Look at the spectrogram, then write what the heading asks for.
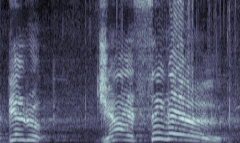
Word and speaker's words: Dilruk Jayasinha: Would you kindly put your hands together for Dilruk, Jayasinha? Thank you very much. Thank you. This might be the first time in my career of 10 years in Australia that the MC got the pronunciation correctly.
